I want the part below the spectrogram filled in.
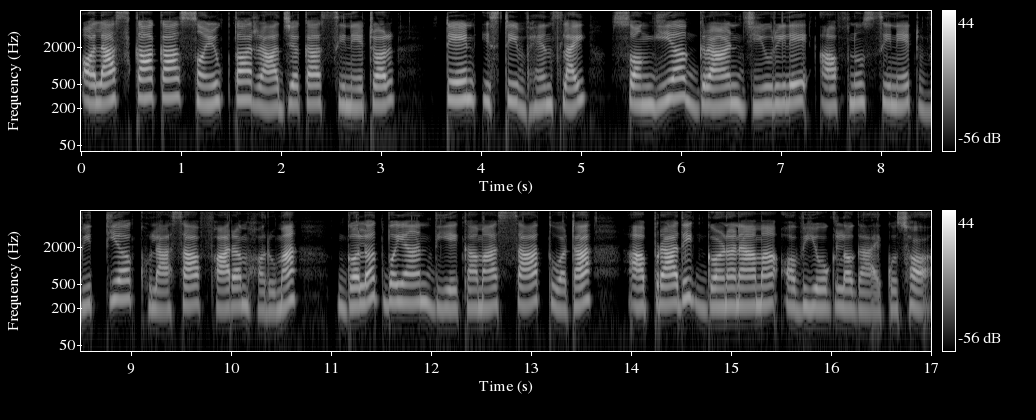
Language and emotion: Nepali, neutral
